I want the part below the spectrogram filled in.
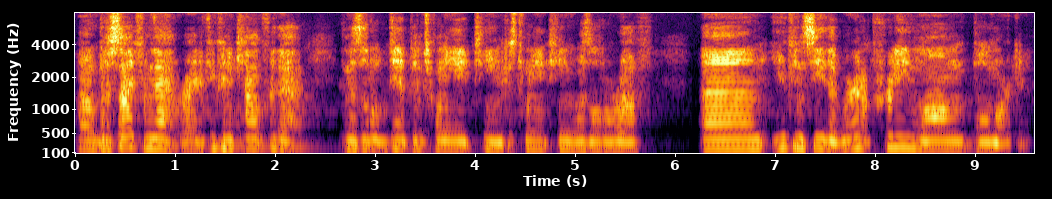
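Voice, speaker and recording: A man speaking through a voice changer, giving casual, halting, unscripted screen-share commentary as a video host. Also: fairly high pitch, level tone, low-quality recording. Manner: halting, rambling, unscripted delivery. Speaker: video host, new finance YouTuber.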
